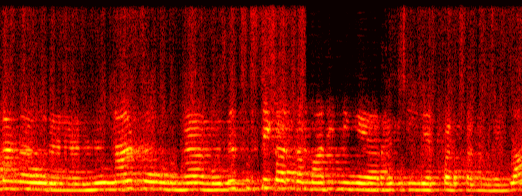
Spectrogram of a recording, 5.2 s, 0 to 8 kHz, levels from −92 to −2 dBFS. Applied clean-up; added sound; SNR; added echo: neural separator model SepFormer DNS4.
